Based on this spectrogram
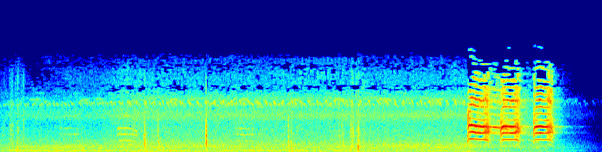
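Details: Blue jays acting nervous and jumping around near the camera give three quick, loud, raspy harmonic calls close together toward the end, after a stretch of low steady hum and scattered soft clicks.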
